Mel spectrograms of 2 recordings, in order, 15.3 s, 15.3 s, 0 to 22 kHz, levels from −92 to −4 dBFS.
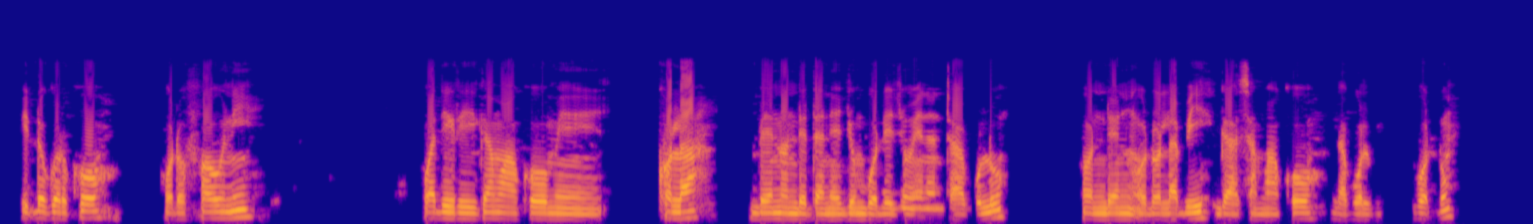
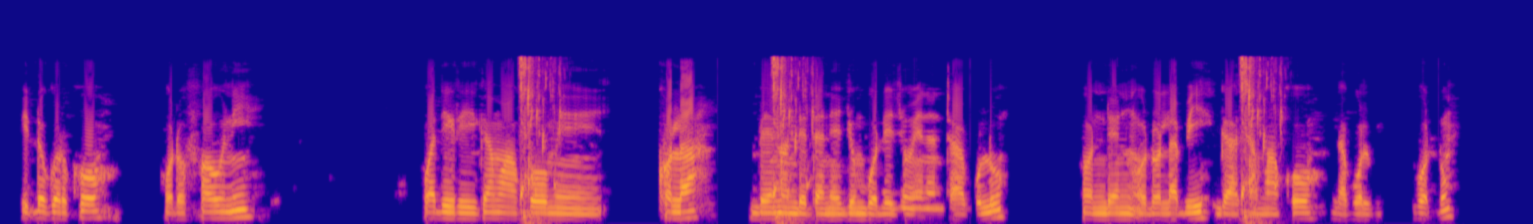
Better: first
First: none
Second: background sound (Splash, splatter); 7 dB below the speech

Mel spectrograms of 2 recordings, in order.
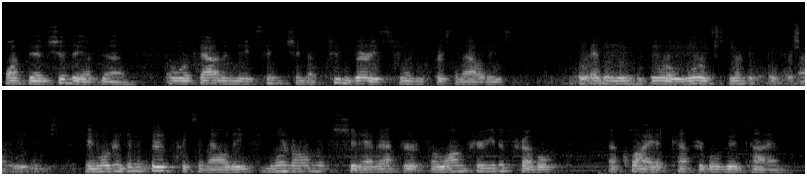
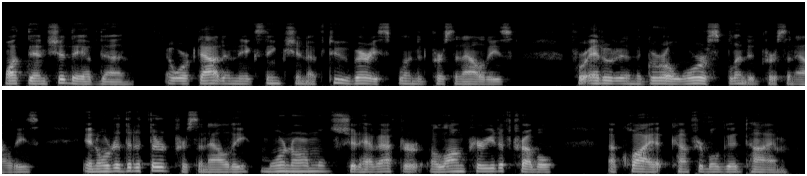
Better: second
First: noise reduction (neural separator model SepFormer DNS4)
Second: none

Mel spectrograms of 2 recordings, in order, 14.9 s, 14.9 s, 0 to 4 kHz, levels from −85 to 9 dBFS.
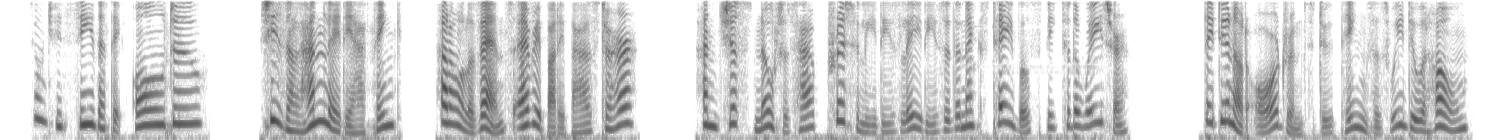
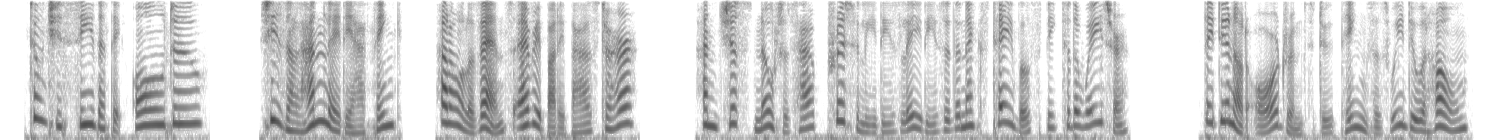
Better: second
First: noise reduction (neural mask model DeepFilterNet 3)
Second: none

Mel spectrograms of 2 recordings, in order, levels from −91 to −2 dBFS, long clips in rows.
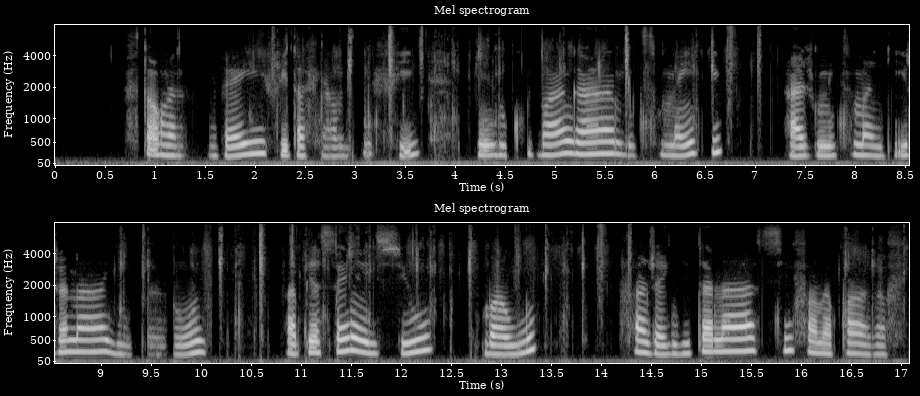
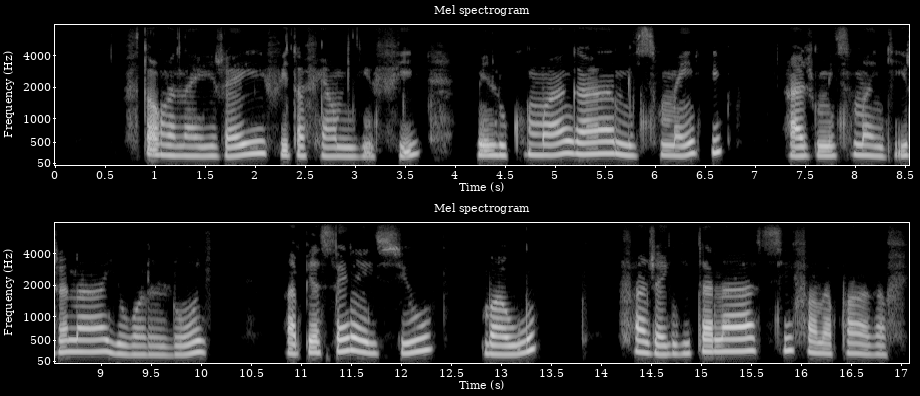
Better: second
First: noise reduction (neural diffusion model UNIVERSE++)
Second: none

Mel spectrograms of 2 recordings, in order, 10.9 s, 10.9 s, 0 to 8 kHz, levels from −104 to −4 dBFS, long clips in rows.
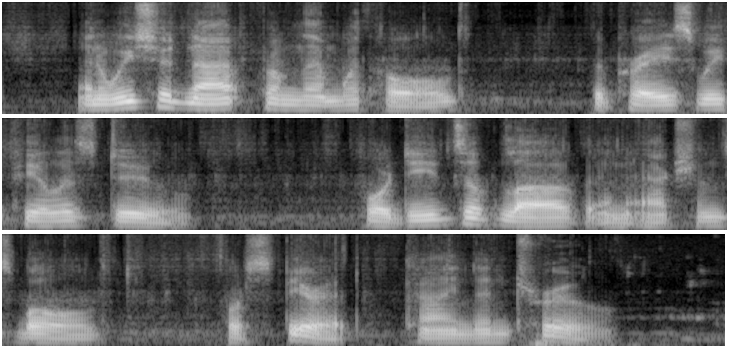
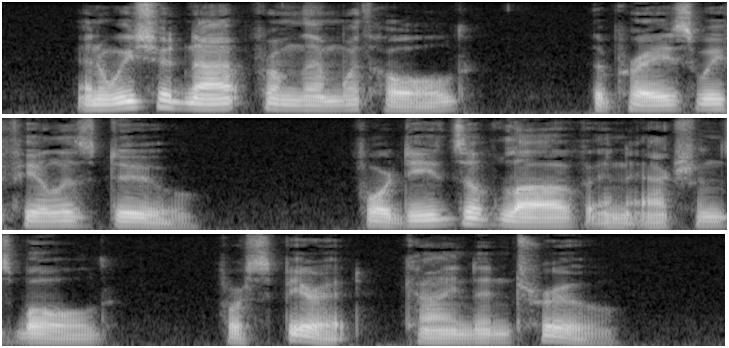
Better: second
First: noise reduction (neural separator model SepFormer DNS4)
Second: none

